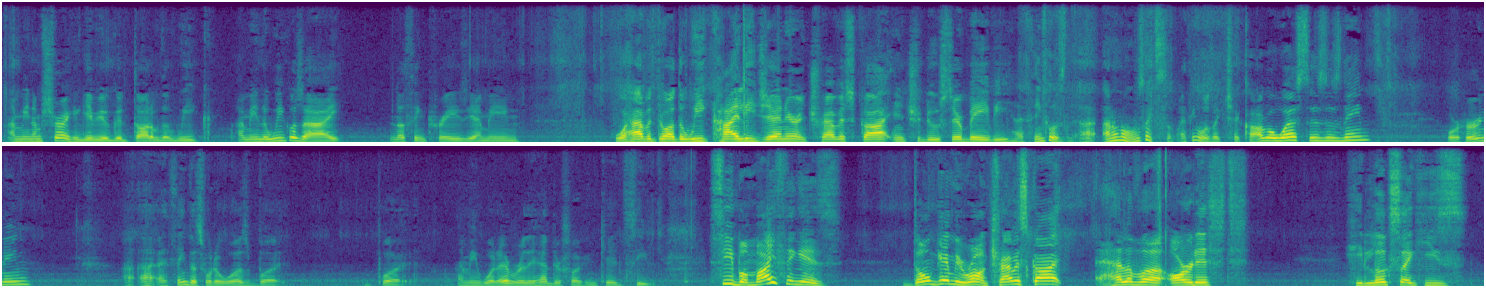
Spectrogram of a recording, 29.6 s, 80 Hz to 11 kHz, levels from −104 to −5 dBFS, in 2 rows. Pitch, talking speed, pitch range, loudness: 170 Hz, 200 wpm, 130-215 Hz, -17 LUFS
